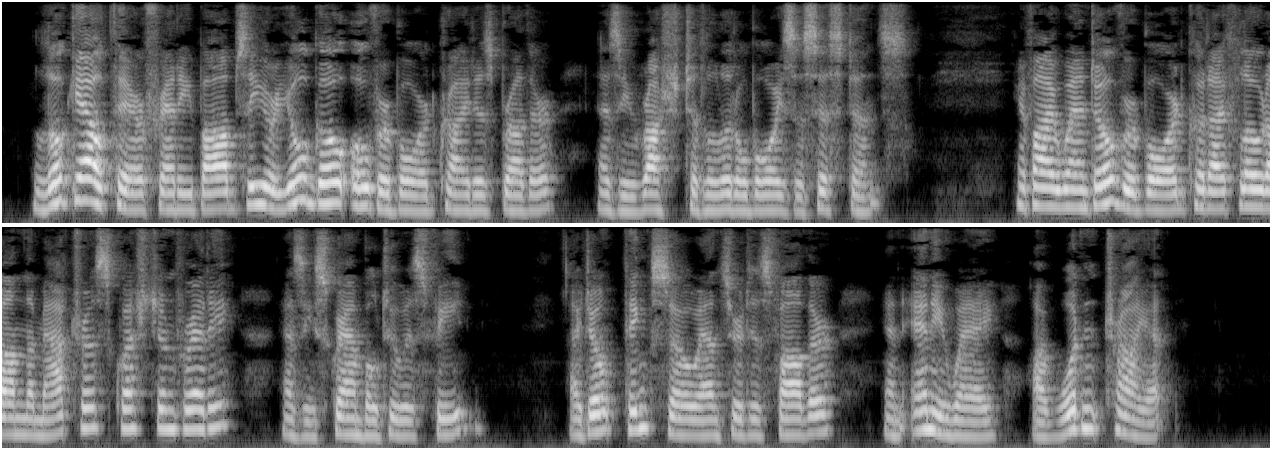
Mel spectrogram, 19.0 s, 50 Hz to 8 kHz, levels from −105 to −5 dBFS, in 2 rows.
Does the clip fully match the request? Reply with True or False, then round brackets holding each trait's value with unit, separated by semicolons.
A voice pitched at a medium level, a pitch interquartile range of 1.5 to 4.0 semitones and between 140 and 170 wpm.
True (175 Hz; 3.7 semitones; 160 wpm)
